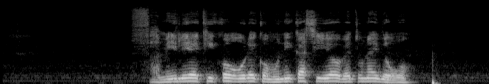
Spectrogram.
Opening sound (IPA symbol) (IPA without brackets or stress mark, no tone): f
